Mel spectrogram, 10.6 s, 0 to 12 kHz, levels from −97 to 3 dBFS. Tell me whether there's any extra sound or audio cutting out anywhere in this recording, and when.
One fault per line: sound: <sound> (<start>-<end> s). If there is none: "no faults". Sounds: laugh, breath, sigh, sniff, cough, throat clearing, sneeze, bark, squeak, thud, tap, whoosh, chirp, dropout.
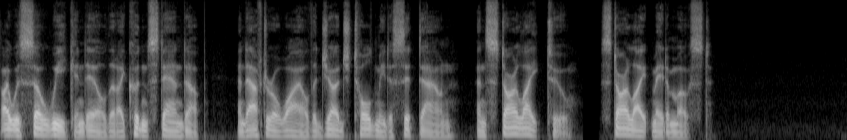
no faults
